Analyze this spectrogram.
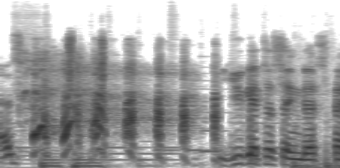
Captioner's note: laughs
